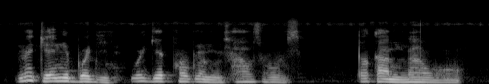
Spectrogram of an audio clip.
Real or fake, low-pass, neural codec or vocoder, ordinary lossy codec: fake; 14.4 kHz; codec, 32 kHz, 1.9 kbps, SNAC; none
